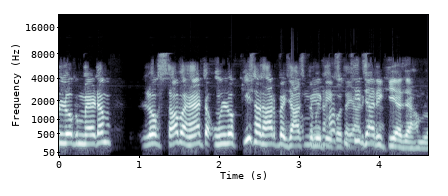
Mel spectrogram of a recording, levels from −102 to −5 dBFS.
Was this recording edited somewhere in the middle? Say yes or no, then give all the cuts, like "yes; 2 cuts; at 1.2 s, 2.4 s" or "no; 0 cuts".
yes; 1 cut; at 3.5 s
